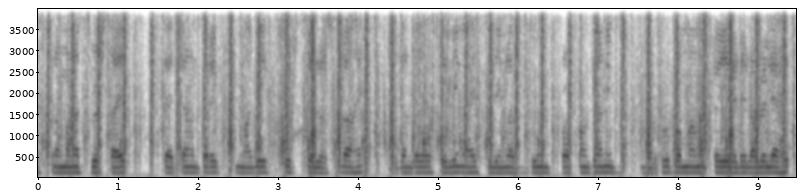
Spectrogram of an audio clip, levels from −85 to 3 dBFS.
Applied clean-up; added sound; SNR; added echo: none; Rattle (instrument); -1 dB; none.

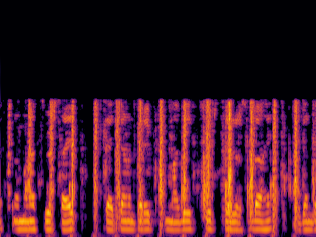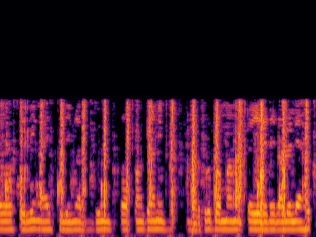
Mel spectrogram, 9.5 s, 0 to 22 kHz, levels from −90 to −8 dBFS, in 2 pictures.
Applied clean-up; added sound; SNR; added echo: classical method Wiener filter.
